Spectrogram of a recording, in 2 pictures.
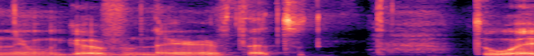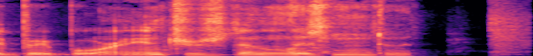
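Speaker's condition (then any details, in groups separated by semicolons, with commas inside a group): Spastic quadriplegic cerebral palsy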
